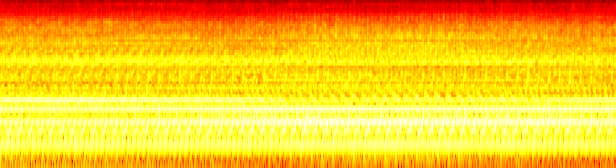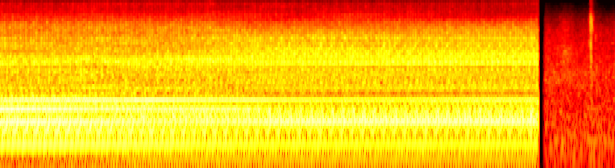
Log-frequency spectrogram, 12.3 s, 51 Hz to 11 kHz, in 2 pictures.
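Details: Cat 259D skid steer diesel after its 1500-hour service with a new fuel pump and filter: steady, even idle with a smooth low drone and no knocks or stumbles until it shuts off; sounds healthy.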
